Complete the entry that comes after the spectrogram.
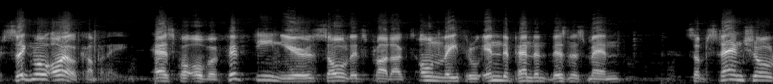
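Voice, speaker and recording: Forceful, bright-voiced 1940s radio announcer man. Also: fairly high pitch, low-quality recording. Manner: polished, measured, emphatic. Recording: old 1940s radio recording.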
